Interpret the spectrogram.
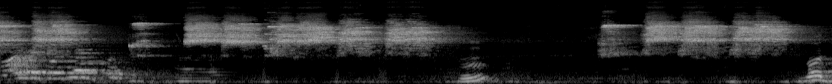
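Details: A black francolin, known locally as kala tetar, gives loud, harsh, grating squawks in bursts of about a second. The bursts come in two runs separated by a pause. Short rising nasal notes appear between them.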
